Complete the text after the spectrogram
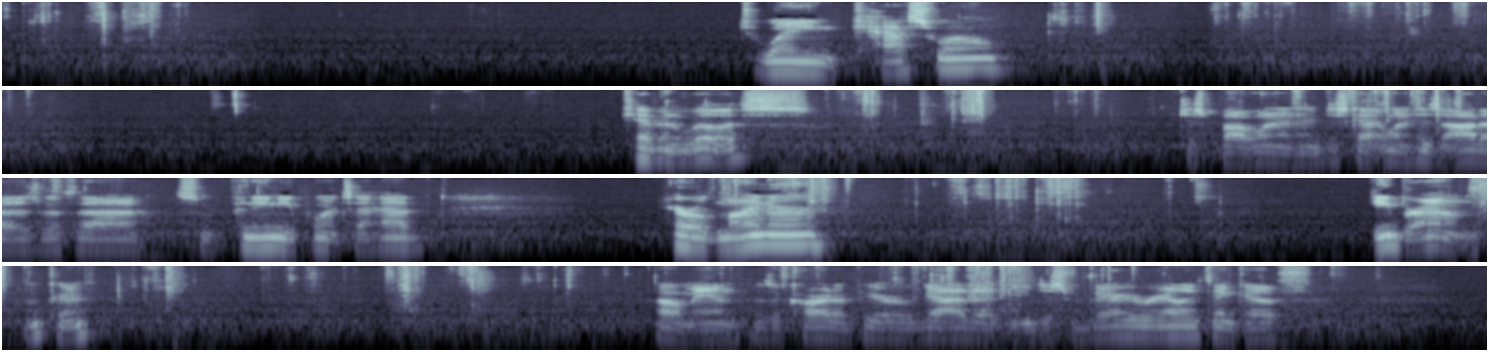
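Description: Stiff trading cards slide and rustle as a hand flips through them.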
